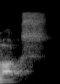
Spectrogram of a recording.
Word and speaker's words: Laux: bond uh andrew juron locks is that the correct pronunciation yeah uh hank laser who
